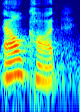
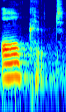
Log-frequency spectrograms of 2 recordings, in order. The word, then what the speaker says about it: Alcott: And if you said Alcott, he would immediately correct you. It was Alcott.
